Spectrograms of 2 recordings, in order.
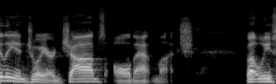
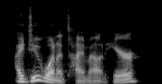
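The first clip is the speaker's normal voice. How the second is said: usual speaking voice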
